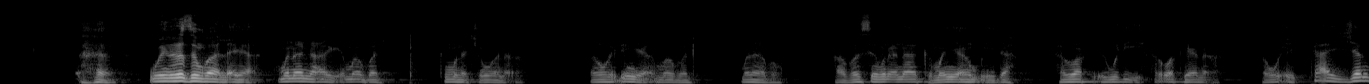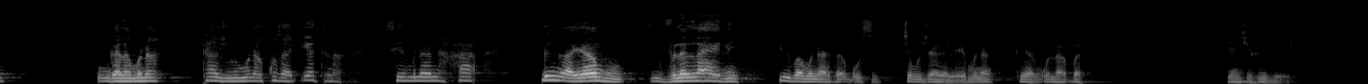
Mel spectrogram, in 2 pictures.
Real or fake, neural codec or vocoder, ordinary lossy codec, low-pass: fake; vocoder, 44.1 kHz, 128 mel bands every 512 samples, BigVGAN v2; none; 10.8 kHz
